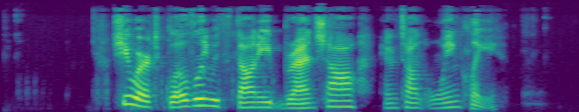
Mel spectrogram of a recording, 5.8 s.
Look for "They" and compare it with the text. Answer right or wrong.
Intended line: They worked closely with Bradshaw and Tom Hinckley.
wrong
